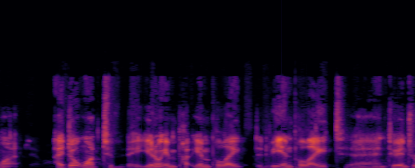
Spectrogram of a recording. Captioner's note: speaking French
